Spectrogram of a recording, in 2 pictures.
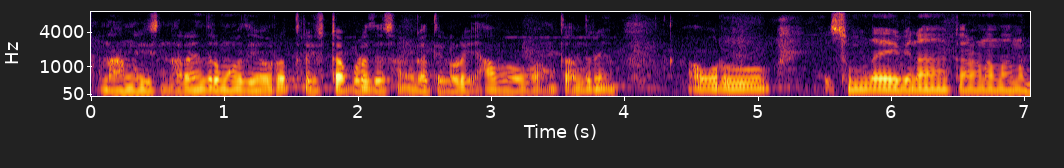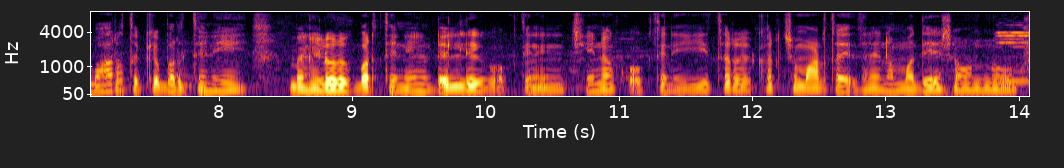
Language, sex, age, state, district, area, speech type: Kannada, male, 45-60, Karnataka, Chitradurga, rural, spontaneous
